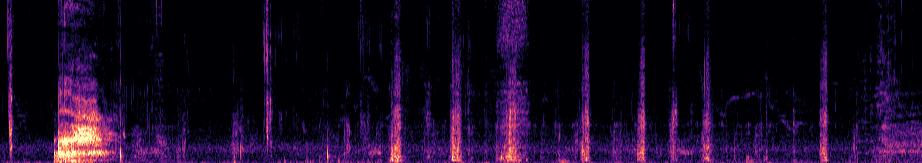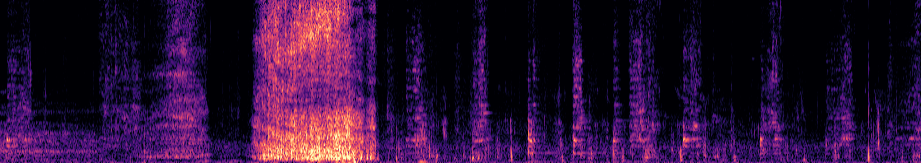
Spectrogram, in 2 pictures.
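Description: A person eating ramen noodles: two loud slurps, a short one about half a second in and a longer one about nine seconds in, between many small chewing and clicking sounds.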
